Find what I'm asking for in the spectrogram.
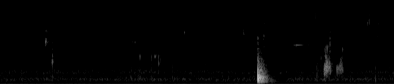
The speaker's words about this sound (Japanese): ハンバーグ食べます。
